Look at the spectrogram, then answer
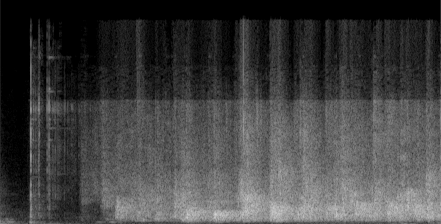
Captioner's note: applause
